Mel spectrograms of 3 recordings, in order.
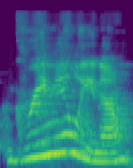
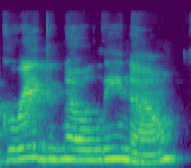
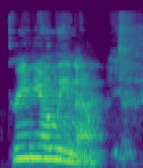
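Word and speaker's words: Grignolino: because i'm kira so greenulina is how this wine is pronounced the first g is hard the second g is totally silent so it's not greg nolino it is green yoleno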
